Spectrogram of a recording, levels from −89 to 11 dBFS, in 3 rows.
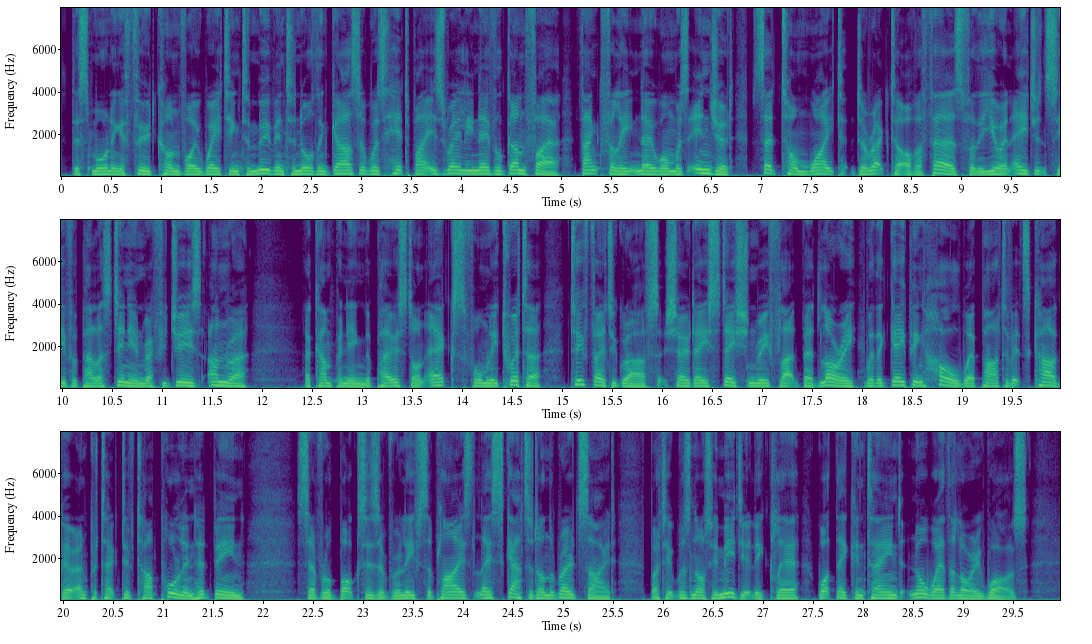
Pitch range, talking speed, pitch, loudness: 130-150 Hz, 175 wpm, 140 Hz, -18 LUFS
